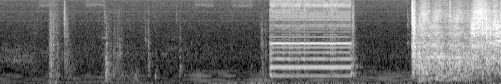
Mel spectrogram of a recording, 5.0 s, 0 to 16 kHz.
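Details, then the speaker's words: 1969 Oldsmobile Ninety-Eight with a 455 big block, sitting for 26 years, cranked after a new coil and a primed carburetor bowl: slow cranking, then a brief roaring catch before dying. A carburetor issue is suspected. "sounded promising there for a second might have a carburetor issue"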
